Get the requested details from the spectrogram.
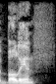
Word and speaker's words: Bolian: It's like Kardashian. So Bolian, perfect.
